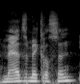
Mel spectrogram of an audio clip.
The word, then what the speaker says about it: Mads Mikkelsen: Mads Mikkelsen, I believe is how you say it. – Yeah, Mads Mikkelsen.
